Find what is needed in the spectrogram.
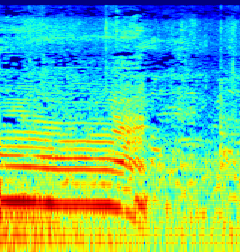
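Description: Cow mooing once: one long call of about a second that holds a steady pitch, then drops and fades away.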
